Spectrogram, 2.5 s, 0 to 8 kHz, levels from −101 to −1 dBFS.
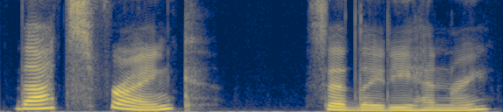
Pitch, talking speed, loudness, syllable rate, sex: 210 Hz, 120 wpm, -17 LUFS, 3.7 syllables/s, female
